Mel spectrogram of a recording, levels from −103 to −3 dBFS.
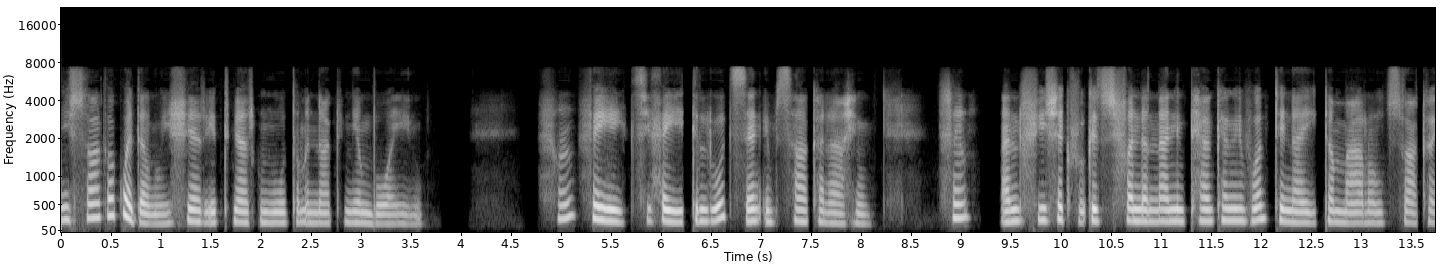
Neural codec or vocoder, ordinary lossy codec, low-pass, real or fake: codec, 16 kHz, 1 kbps, FunCodec, trained on LibriTTS, 50 frames a second; none; 7.2 kHz; fake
